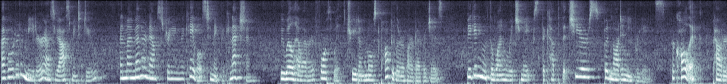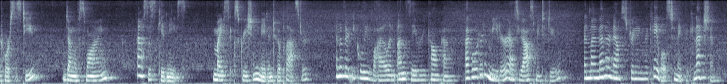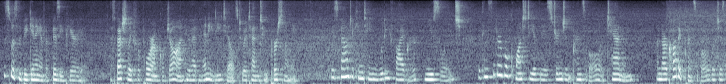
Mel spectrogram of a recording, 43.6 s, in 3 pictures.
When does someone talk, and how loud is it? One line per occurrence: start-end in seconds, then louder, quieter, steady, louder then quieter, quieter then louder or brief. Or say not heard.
0.0-43.5 steady.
